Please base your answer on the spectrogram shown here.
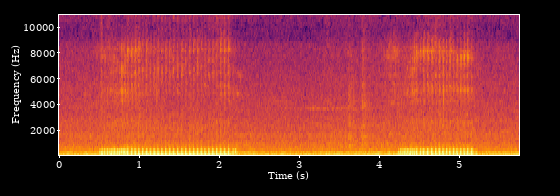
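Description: Two long, rhythmic fluttering low rumbles on breathing, about two seconds apart, a cat's snore or purr-like breathing sound.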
